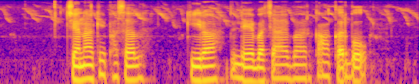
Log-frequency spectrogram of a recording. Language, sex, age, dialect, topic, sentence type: Chhattisgarhi, male, 18-24, Western/Budati/Khatahi, agriculture, question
